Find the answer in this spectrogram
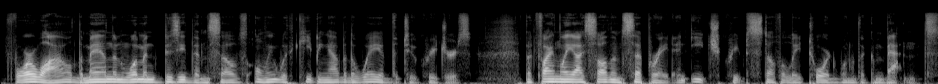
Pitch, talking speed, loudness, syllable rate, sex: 100 Hz, 225 wpm, -19 LUFS, 6.4 syllables/s, male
